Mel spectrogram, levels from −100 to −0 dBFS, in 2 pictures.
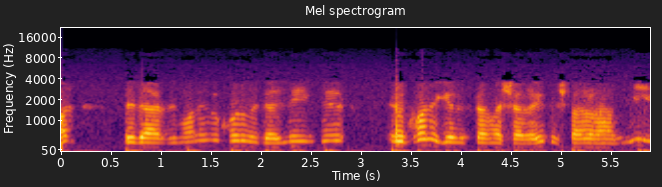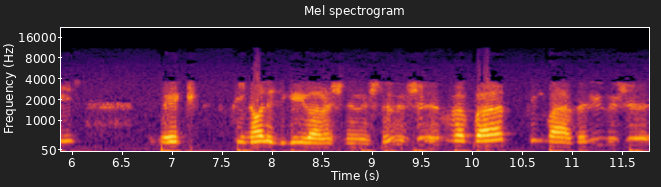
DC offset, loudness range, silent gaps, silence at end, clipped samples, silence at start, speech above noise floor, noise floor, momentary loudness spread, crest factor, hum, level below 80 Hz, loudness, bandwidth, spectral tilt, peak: under 0.1%; 5 LU; none; 0 s; under 0.1%; 0 s; 32 dB; -50 dBFS; 14 LU; 18 dB; none; -46 dBFS; -18 LUFS; 7.8 kHz; -5.5 dB/octave; 0 dBFS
